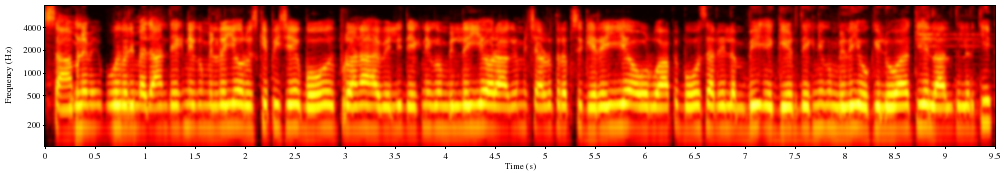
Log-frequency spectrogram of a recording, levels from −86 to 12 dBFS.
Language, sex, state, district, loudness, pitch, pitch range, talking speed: Hindi, male, Delhi, New Delhi, -14 LUFS, 185 Hz, 180-185 Hz, 315 wpm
